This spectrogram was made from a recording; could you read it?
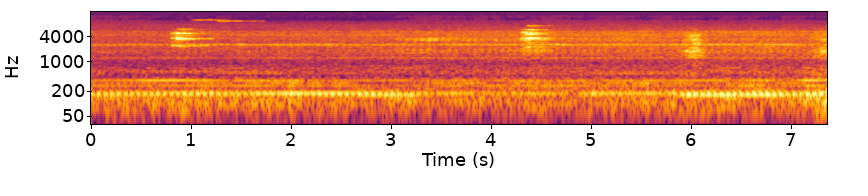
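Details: Electric trolling motor run at about setting six or seven, nut-loosened end cap being rotated: steady low hum whose pitch sags slightly as the cap moves off position; the cap is tuned to a sweet spot and locked.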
